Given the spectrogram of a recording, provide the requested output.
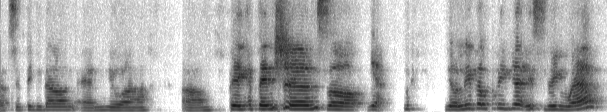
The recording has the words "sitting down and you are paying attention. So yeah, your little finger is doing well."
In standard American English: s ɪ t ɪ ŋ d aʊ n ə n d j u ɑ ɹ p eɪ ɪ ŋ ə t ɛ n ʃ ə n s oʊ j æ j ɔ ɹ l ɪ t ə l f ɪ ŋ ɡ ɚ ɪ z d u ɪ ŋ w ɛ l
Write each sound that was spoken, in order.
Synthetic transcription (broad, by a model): s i t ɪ ŋ d aʊ n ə n j u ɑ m p eɪ ɪ ŋ ə t ɛ n ʃ ə n s oʊ j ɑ j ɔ l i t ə l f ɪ ɡ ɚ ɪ s d u ɪ ŋ w ɛ l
